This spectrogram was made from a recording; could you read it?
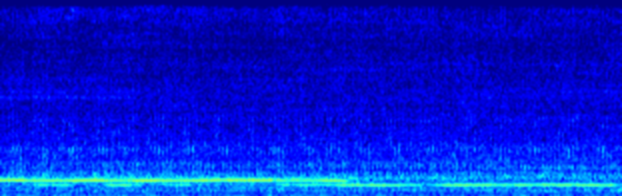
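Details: Nissan Altima, fully warmed up at idle: thin steady whistle that slides down and settles lower, caused by a collapsed PCV hose.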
